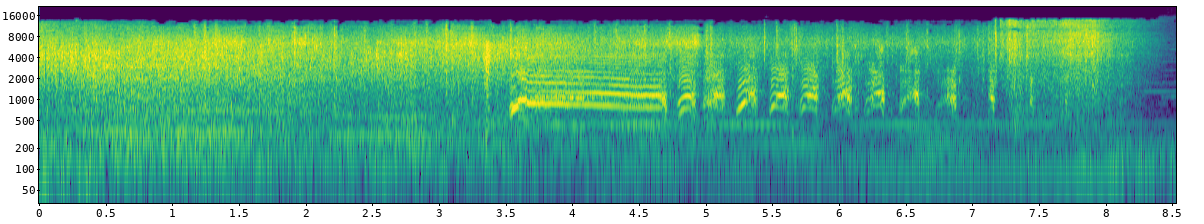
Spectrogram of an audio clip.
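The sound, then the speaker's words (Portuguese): A harp plays a quick rippling arpeggio of plucked notes over a dense, rumbling orchestral wash, the notes rising in a steady run and then thinning out near the end. “Aos sons desse arpejo de harpa, o monstro partido ao meio, expelindo muito sangue, vai descendo para o fundo do mar.”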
